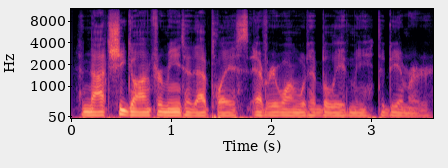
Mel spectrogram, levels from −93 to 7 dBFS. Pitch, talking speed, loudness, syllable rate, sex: 90 Hz, 315 wpm, -18 LUFS, 7.8 syllables/s, male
